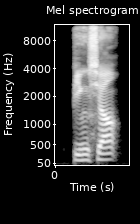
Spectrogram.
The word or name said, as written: bing1 xiang1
